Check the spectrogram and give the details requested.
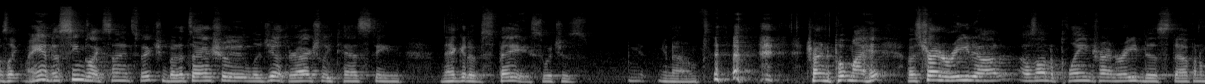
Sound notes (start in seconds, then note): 7.0 laughs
